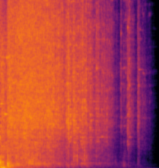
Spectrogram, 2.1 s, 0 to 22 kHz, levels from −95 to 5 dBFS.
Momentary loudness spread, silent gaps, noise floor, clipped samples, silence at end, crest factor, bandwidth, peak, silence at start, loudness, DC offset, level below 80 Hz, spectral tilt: 23 LU; none; -33 dBFS; under 0.1%; 0.25 s; 14 dB; over 20 kHz; 0 dBFS; 0 s; -8 LUFS; under 0.1%; -46 dBFS; -1 dB/octave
